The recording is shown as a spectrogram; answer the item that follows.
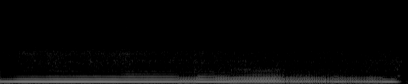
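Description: A man's long, low, closed-mouth "hmmm" hum of deliberation, held at a steady pitch, shifting slightly in tone about halfway and cutting off suddenly near the end.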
